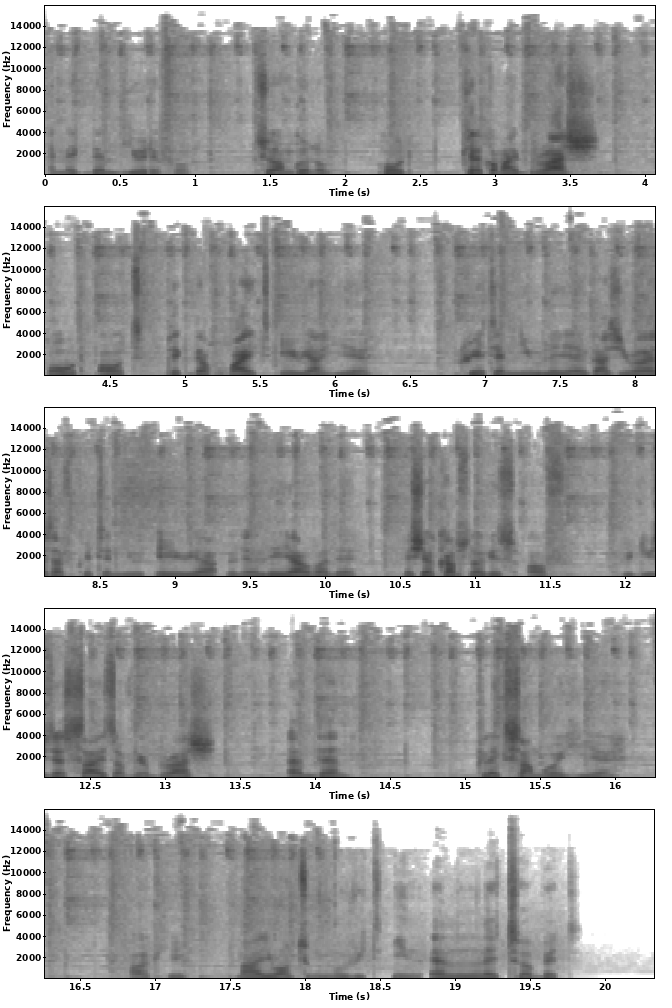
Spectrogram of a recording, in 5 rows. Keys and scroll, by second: 10.8 Caps_Lock, 12.0-12.9 typing, 16.8 v.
